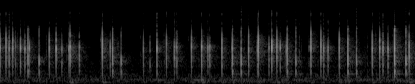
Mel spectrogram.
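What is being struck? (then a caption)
Aluminium-cased mechanical keyboard with plastic keycaps. A LEOBOG Hi75 75% mechanical keyboard with an aluminium case, KTT Wine Red linear switches and wine red plastic keycaps sits on a desk mat while both hands type on it steadily with their fingertips. A rapid run of crisp, bright key clicks is heard with almost no low end, each tap dying away instantly.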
